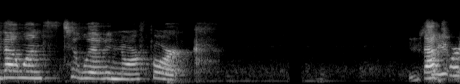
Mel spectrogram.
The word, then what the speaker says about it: Norfolk: It's Norfolk. Norfolk. My parents both grew up there. They call it Norfolk. Norfolk, something like that. I know it's not Norfolk. There's no R. You don't pronounce the R.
